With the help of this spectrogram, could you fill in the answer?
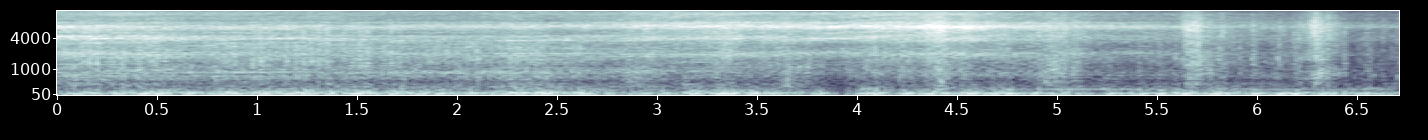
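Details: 1971 Chevy K10 4x4 pickup, small-block 350 V8, just restarted after sitting 10 years, choke on, smoking, fuel leaking: steady idle, no ticking or clatter; valvetrain quiet and healthy.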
